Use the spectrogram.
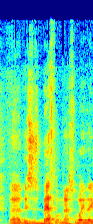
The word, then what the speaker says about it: Bethlehem: And that is the way you say it, Bethlehem, not Bethlehem like we read it in the Bible. This is Bethlehem.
